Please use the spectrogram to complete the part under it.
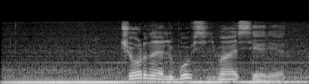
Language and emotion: Russian, neutral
